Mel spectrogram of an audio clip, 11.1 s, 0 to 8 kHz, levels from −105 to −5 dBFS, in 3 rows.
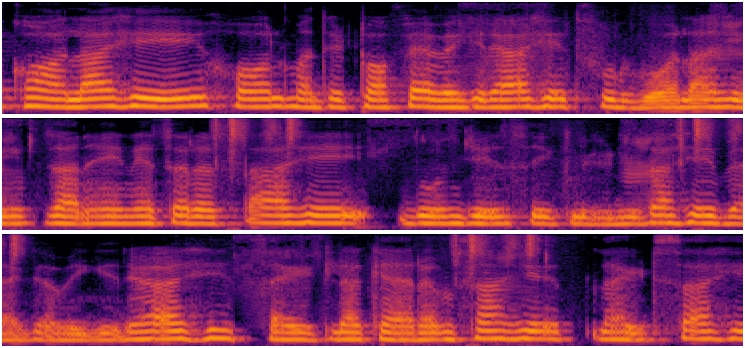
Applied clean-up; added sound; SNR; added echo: neural mask model Resemble Enhance denoiser.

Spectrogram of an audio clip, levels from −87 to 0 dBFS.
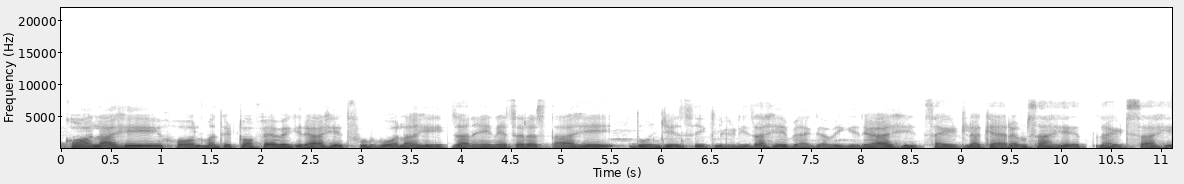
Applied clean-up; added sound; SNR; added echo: none; none; none; none.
